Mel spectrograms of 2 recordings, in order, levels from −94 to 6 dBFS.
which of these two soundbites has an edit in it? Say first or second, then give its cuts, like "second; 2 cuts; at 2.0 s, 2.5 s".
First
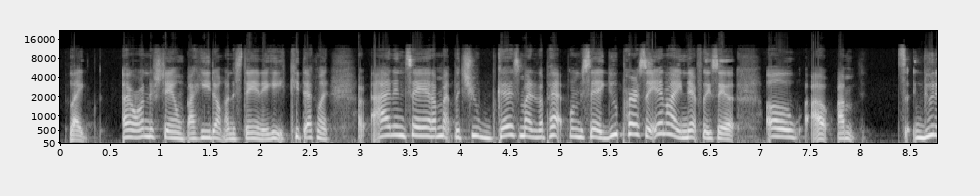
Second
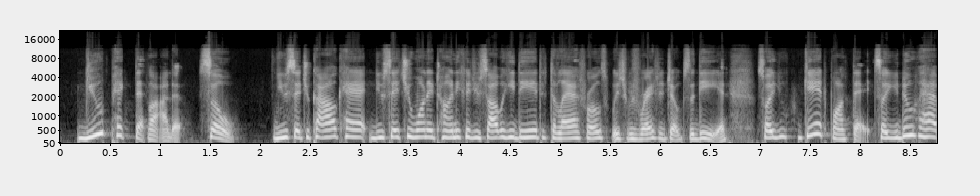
first; 1 cut; at 3.0 s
